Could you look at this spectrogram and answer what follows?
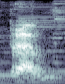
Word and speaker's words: brown: Underneath that is brown. Brown. Spelt the same way as it is in English, pronounced very differently.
